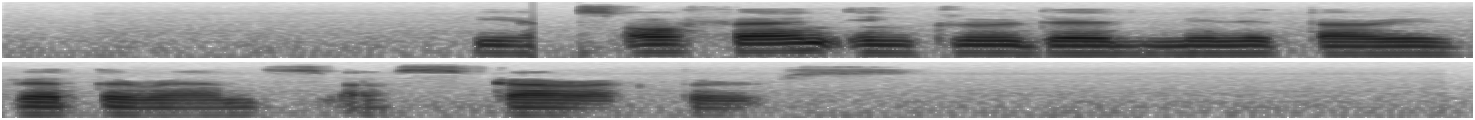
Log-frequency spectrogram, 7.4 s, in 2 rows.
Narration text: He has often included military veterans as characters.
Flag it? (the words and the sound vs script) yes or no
yes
